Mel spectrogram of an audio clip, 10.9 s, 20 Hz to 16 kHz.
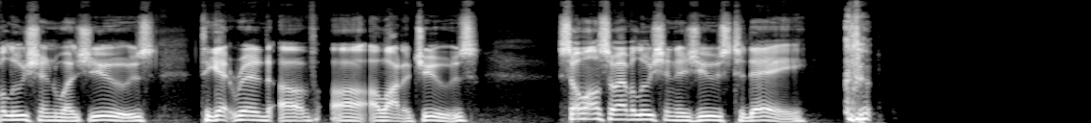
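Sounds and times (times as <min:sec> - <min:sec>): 
speech: 0:00.0 - 0:04.8, 0:05.6 - 0:08.8
single short throaty raspy cough: 0:08.4 - 0:09.0.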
